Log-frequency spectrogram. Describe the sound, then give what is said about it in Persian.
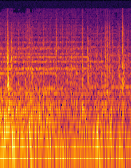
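Steady rain falling, a soft continuous hiss with scattered drops tapping throughout; fairly quiet and even, with no voices. “چشم بارون داره”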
